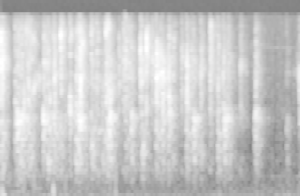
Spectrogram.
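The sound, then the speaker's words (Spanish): A crowd applauding steadily, many hands clapping at once in a dense, crackling wash that holds for a few seconds without any voices over it. “Y si lo vas a aplaudir, apláudelo de verdad, vamos. Si lo vas a aplaudir, apláudelo bien.”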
